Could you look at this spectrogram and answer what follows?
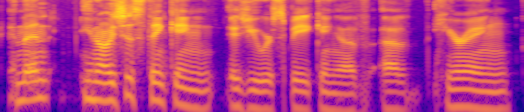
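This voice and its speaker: A man's voice: medium pitch, brisk, clear, resonant tone, dry recording, clean studio sound. A man hosting an interview, asking long, friendly, rambling questions with many fillers. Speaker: interview host, musician. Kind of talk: conversational interview.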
